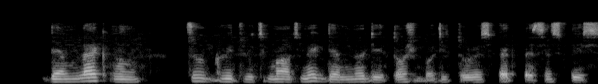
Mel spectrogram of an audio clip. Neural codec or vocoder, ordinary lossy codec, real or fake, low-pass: codec, 16 kHz, 8 kbps, FreqCodec, smaller model; none; fake; 7.2 kHz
